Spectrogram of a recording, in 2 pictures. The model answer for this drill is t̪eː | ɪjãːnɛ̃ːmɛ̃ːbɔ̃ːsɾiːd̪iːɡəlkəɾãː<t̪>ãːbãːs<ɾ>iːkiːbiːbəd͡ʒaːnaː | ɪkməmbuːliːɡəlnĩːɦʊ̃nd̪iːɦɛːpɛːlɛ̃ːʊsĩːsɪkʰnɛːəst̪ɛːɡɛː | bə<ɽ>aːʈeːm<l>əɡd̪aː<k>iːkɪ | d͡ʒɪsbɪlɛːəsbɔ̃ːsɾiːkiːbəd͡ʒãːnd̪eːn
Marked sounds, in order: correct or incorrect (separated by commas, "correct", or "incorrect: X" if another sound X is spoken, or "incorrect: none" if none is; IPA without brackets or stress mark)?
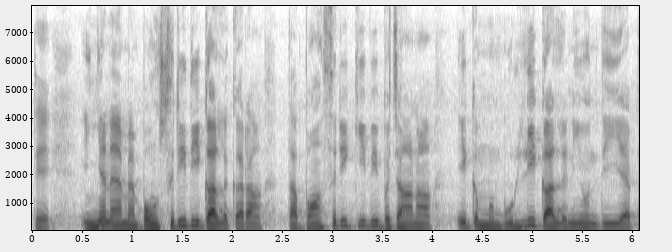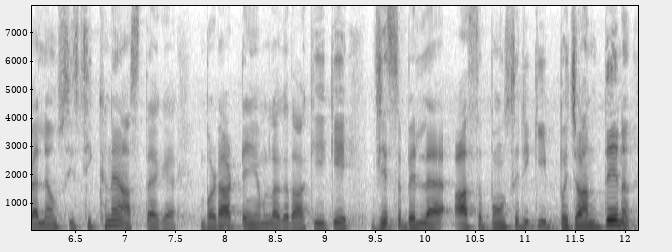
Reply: correct, correct, correct, correct, correct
